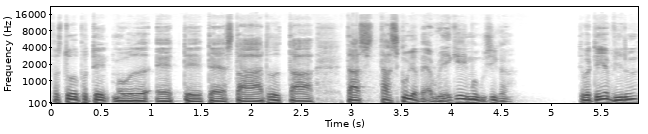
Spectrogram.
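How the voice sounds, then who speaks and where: In a very clean recording with a silent background, a man with a fairly low pitch and a dark, mellow tone sounds dry and close, with no echo. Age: 40s. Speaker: reggae musician. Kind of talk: casual chat.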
